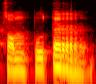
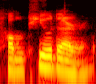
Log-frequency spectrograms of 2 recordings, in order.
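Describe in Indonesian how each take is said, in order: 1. Diucapkan dengan aksen Indonesia. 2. Diucapkan dengan aksen Inggris. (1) "kalau orang Indonesia komputer" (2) "kalau orang asing bilang computer"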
